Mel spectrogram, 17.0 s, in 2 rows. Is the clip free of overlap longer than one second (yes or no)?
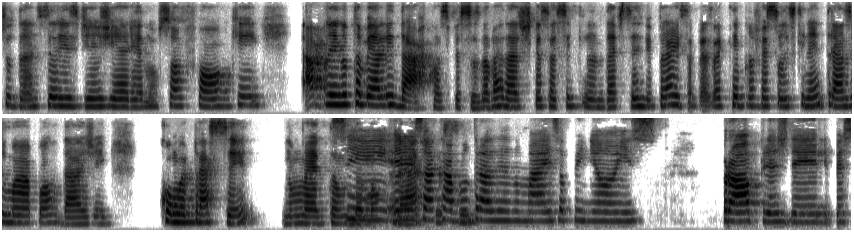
no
